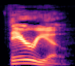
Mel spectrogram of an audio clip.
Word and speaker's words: Theriot: Thério. Like Theriot. You know it's Cajun when there's like silent letters everywhere.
